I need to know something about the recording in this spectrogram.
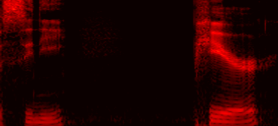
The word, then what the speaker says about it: CinePeer: this is the zione cx100 which is the cine Pier that's how they pronounce it that's how they pronounce it right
